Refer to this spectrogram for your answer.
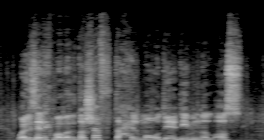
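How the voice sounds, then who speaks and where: At a fairly quick pace, a man with a fairly high voice speaks with lively intonation. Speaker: interior design instructor. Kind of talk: casual talk to camera. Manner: loud; halting, many repetitions.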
